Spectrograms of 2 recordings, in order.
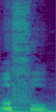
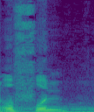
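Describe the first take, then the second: First: The word ends with a doubled f and u. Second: The word ends with a doubled f and un. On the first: "tasydid al-fa bi rafa' min ghairi tanwin" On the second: "tasydid al-fa, marfu'a, munawwana"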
